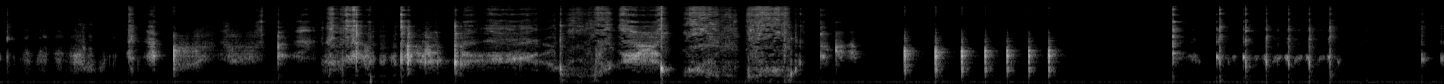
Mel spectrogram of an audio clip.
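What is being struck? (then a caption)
Small hollow tin ball in two halves. A small, empty, hollow red printed metal tin ball in two halves is held in both hands with painted fingernails, and its halves are scraped, rubbed and pressed together to close it. Bright metal-on-metal scraping fills the first eight seconds, then gives way to a run of short, sharp clicks separated by brief silences.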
